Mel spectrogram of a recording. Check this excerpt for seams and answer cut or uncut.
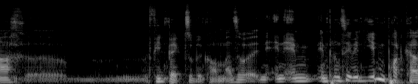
uncut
